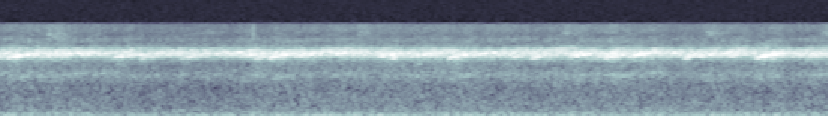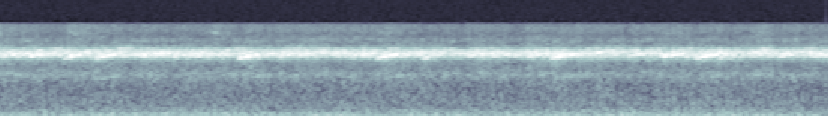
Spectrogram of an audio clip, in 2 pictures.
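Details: A forest cricket chorus: steady, shrill, continuous trilling from many insects at an even loudness, with no birds or other sounds heard.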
